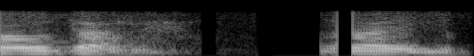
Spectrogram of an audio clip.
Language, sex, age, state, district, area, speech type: Odia, male, 30-45, Odisha, Balasore, rural, conversation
